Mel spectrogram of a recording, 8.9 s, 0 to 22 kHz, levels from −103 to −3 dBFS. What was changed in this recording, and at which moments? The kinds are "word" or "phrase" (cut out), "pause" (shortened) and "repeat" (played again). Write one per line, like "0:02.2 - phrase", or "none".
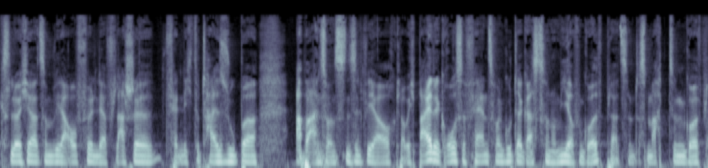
none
